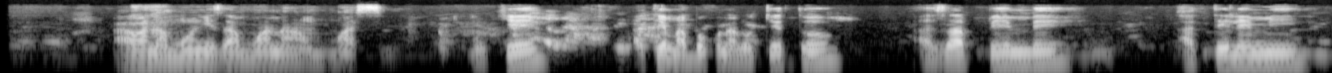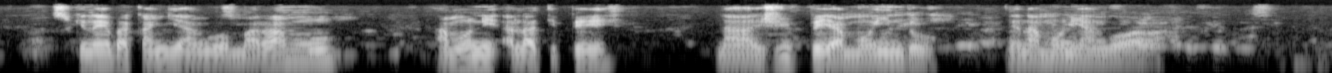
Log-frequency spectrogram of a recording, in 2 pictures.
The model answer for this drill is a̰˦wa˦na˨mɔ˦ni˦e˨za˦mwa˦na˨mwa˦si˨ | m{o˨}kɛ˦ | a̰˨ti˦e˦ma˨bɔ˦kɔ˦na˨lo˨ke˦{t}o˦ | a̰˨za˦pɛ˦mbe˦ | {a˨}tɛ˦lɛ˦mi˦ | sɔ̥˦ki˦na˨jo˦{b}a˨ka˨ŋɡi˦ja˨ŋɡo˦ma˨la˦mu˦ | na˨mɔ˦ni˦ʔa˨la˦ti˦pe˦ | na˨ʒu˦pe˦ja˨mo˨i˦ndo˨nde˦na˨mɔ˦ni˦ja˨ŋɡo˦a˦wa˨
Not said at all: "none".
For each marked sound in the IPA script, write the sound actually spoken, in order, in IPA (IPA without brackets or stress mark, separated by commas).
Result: o˨, t, a˨, b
